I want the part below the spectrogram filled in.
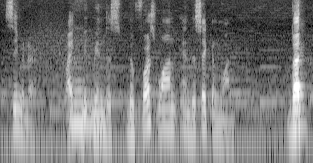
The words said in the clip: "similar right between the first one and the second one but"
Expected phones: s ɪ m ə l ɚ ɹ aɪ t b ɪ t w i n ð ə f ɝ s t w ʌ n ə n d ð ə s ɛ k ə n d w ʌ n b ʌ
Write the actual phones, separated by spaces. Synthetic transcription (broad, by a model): s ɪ m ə l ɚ l aɪ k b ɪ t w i n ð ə f ɝ s t w ʌ n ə n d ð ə s ɛ k ə n d w ʌ n b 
